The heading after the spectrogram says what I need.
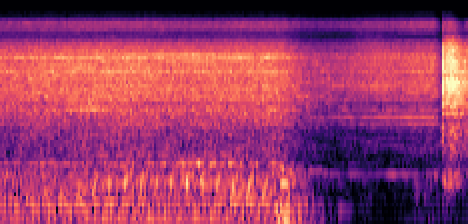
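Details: Coyote-engined Ford Ranger road test after fixing a high-pitched squealing, vacuum-leak-like noise and oil leaks; steady even engine drone under road load, no knock or tapping, settling lower toward the end; normal running.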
